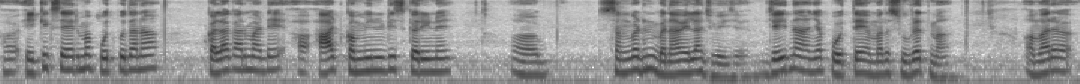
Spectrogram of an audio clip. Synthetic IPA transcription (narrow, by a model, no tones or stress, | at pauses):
ekekʃɛɦəɾmãpot̪̚pot̪ana | kəlakaɾmaʈeaɾʈʰkəmjuniʈ̬iskəɾine | sə̃ŋɡəʈʰənbənaʋelad͡ʒojt͡ʃʰed͡ʒeit̪naəɦjãpot̪eəmaɾasuɾət̪mã | əmaɾa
